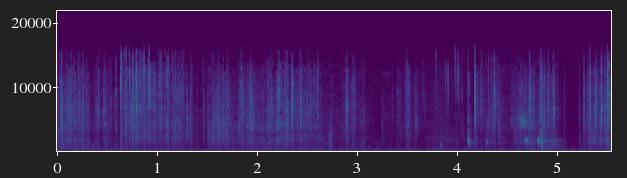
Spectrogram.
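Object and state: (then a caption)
Clear plastic beaded bag. Long acrylic nails scratch and rub across a small, hollow handbag woven from clear faceted plastic beads. The result is a quiet, bright, crinkly rasp of dense little clicks and rustles that swells and fades in waves over a faint steady low hum.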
